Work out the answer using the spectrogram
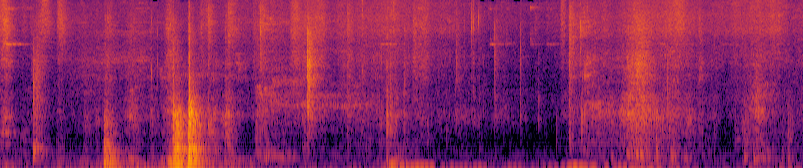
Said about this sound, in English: Yeah, let me shut the door.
